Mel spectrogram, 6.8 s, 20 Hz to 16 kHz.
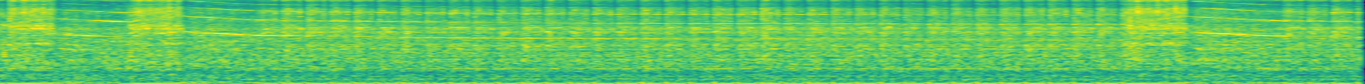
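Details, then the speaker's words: Allis Chalmers 645B loader diesel after freeing the sticking injection pump plunger: steady, even idle with firm low beat, no misses, brief air hiss; runs well, fires right back up. "Sweet. Sounds like it runs pretty good."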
